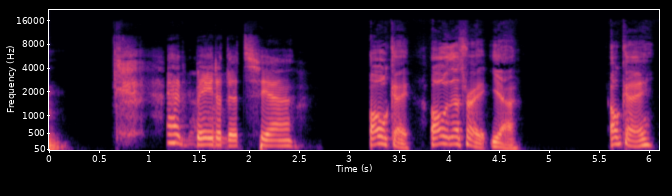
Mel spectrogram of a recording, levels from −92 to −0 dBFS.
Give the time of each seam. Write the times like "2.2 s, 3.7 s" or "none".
1.2 s, 1.8 s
